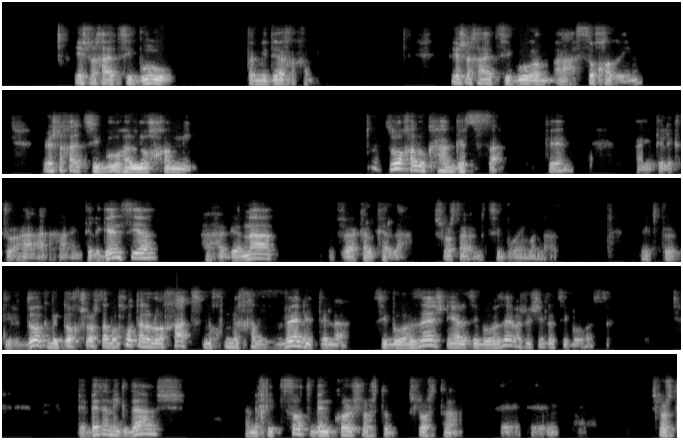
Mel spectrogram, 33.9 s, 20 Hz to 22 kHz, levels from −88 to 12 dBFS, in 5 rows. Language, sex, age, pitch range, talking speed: Hebrew, male, 50-69, 110-140 Hz, 90 wpm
